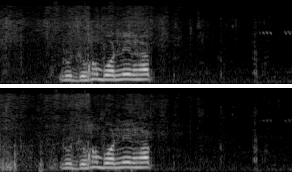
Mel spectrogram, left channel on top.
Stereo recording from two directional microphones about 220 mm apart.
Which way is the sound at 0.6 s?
15° left (ahead or behind).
